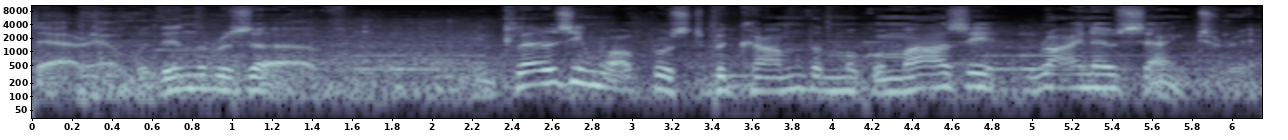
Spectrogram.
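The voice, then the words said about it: Refined English accent. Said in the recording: “I want that voice... I think you have to be from England and you have to do a lot of Shakespeare to get that voice... he's got the best accent ever”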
